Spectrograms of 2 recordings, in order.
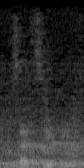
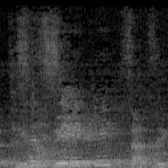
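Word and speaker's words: tzatziki: giv that signature Greek saiki taste I can't tell saiki it's a t saiki TZ saiki T saiki yes it's a sauce you'll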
